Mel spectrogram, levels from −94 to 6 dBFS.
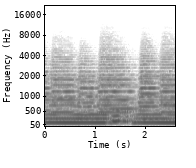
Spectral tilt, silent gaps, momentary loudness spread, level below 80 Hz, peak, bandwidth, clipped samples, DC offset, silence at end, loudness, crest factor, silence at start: -8.5 dB/octave; none; 3 LU; -70 dBFS; -18 dBFS; 6.6 kHz; under 0.1%; under 0.1%; 0 s; -30 LUFS; 12 dB; 0 s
